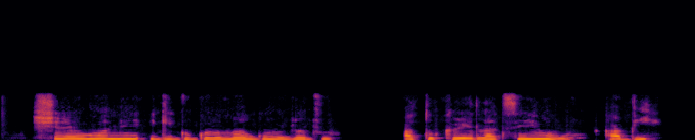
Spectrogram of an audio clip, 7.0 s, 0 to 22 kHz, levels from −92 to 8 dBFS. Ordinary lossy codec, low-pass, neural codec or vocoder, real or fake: none; 7.2 kHz; codec, 16 kHz, 4 kbps, FreqCodec, smaller model; fake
